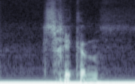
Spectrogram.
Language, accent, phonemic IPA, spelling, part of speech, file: Dutch, Netherlands, /ˈsxɪkə(n)/, schikken, verb, Nl-schikken.ogg
- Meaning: 1. to arrange, to order 2. to be convenient for (e.g. of an appointment time) 3. to accommodate, to adapt 4. to settle, resolve a legal dispute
